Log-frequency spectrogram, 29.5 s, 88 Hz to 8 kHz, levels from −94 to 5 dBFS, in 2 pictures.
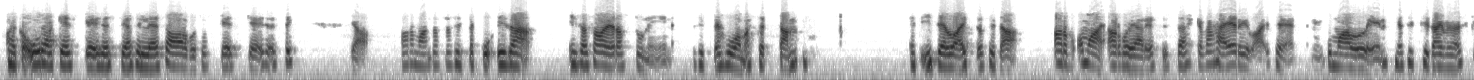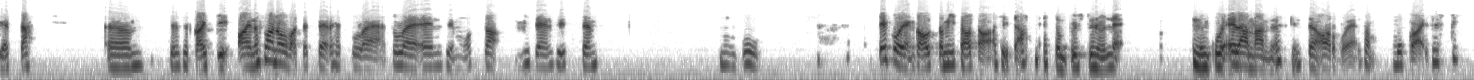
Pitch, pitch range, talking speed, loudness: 200 Hz, 185-215 Hz, 130 wpm, -21 LUFS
